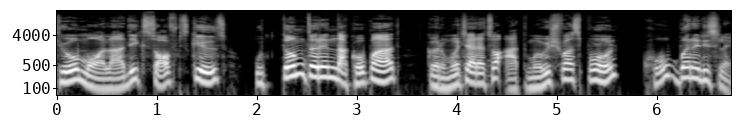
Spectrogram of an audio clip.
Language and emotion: Goan Konkani, happy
